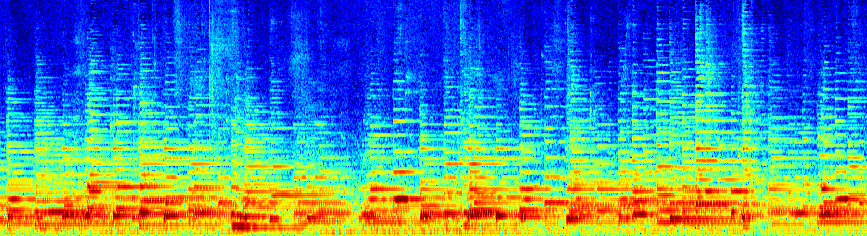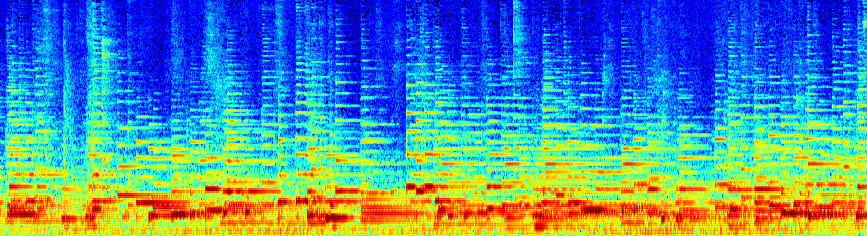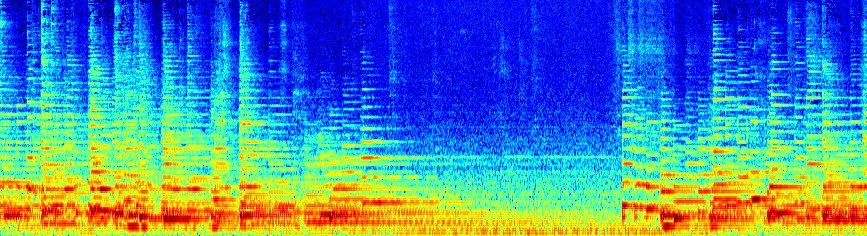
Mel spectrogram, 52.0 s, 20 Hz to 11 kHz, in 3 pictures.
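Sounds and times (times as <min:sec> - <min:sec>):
classical guitars playing: 0:00.0 - 0:52.0.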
